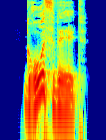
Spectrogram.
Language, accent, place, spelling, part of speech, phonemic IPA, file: German, Germany, Berlin, Großwild, noun, /ˈɡʁoːsvɪlt/, De-Großwild.ogg
- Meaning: big game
